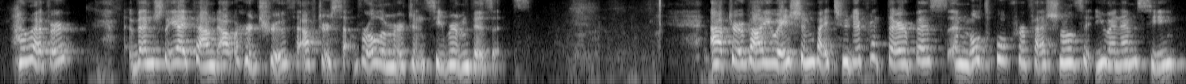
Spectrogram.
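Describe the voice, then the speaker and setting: A high-pitched woman in middle age speaks as she testifies before a committee. She is emotional, and her voice wavers as she holds back tears. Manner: emotional, voice breaking, tearful. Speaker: parent testifying at a hearing. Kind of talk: public testimony.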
